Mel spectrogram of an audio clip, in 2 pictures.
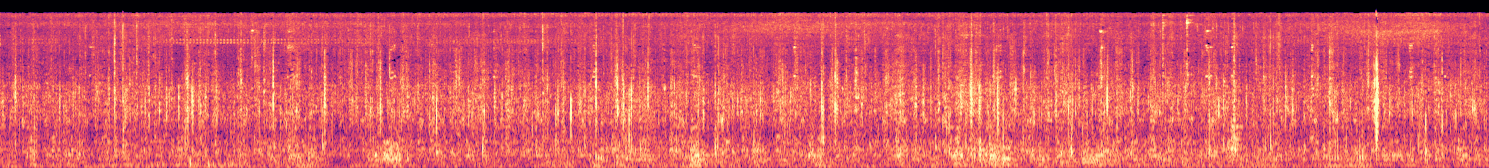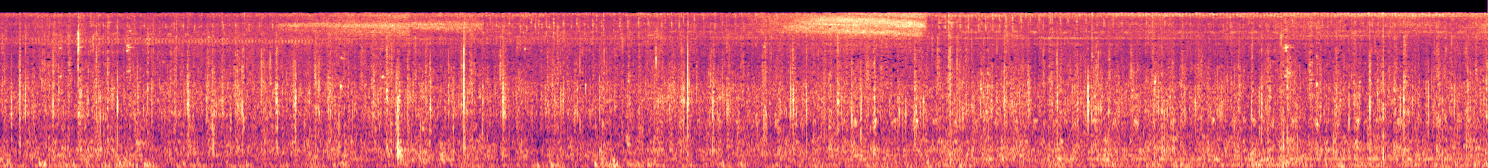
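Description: Hooves clop steadily on a gravel road.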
